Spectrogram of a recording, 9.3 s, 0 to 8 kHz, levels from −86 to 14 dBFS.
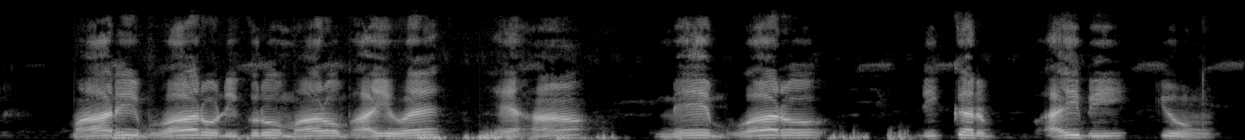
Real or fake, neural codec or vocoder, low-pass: fake; vocoder, 44.1 kHz, 128 mel bands every 256 samples, BigVGAN v2; 7.2 kHz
